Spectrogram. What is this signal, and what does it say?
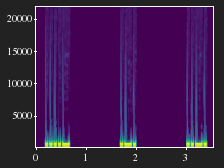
Morse code, heard as a keyed tone, about 28 wpm, spaced as for 8 wpm, 700 Hz. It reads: 4RF
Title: USA Call Signs - 5 Characters - 8x Character Spacing - 28wpm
